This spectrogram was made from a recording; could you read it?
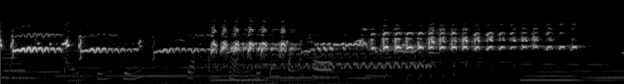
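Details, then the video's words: Whimbrel calls on night migration, recorded in August 2024 and used to lure birds into night nets: loud whistled notes followed by a fast rippling titter of evenly repeated high notes, slightly rising, lasting several seconds. "Tiếng Choắt Mỏ Cong Bé , Móc Còng Bé"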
